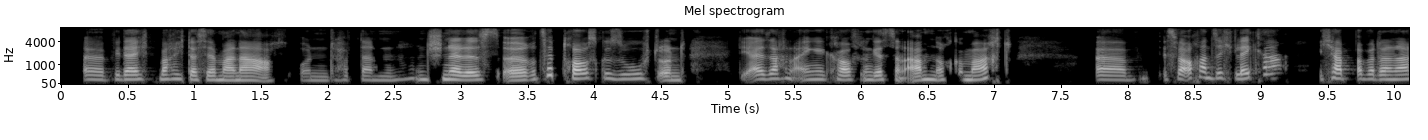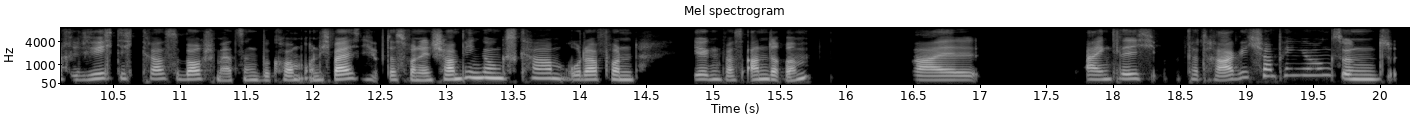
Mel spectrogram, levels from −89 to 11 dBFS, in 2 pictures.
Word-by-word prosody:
äh, 185 -1 -3
vielleicht 190 +1 +1
mache 200 +1 -1
ich 210 - -9
das 180 -2 -1
ja 170 - +1
mal 160 -1 +4
nach“ 160 -4 +4 0.2
und 155 0 -15
habe 175 - -17
dann 165 0 -8
'n 190 -3 -8
schnelles, 180 -2 +3
äh, - - -2
Rezept 195 - +1
rausgesucht 220 -1 +3
und 165 +1 -1 0.4
die - - -7
ei 195 - +3
Sachen 220 +2 -1
eingekauft 180 -1 0
und 180 - -8
gestern 180 +1 -2
Abend 190 - +4
noch 170 - -5
gemacht. 180 -1 +1 0.6
Äh, 175 -1 +1 0.2
es - - -12
war - - +7
auch - - -12
an 270 - +3
sich 245 0 -7
lecker, 410 - +1 0.3
ich - - -7
habe 230 0 +6
aber 205 0 -1
danach 195 +1 +2
richtig 220 +5 -5
krasse 215 -1 -3
Bauchschmerzen 175 -4 -1
bekommen 165 +3 -3
und 165 - -7
ich 170 - -9
weiß 210 +3 +8
nicht, 190 - -13
ob - - -22
das 185 0 -5
von 170 - -1
den 160 +1 -1
Champignons 245 +5 +2
kam 235 -2 -2
oder 190 +1 +3
von 185 -2 0 0.5
irgendwas 195 -4 -4
anderem, 195 +4 +1 0.8
weil 170 -1 +1 0.8
eigentlich 210 +3 -2 0.2
vertrage 195 +2 +1
ich 275 - -10
Champignons. 365 +2 -7
Und 195 -1 -1
195 Hz, 180 wpm, -24 LUFS, 175-220 Hz, 0.8 s, weiß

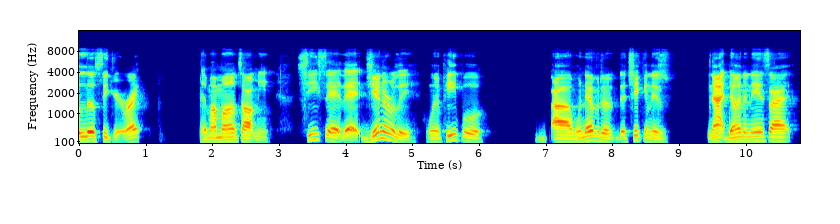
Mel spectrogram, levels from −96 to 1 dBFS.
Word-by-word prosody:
little 140 +1 +5
secret, 130 -4 -6
right, - - +1 0.9
that - - -6
my 115 +2 +1
mom 125 +2 +1
taught 120 -4 +2
me. 85 -4 -12 0.4
She 175 +4 -6
said 460 - 0
that - - +1
generally 165 - 0
when 115 -1 -6
people 135 -8 -3 1.0
uh, 105 -1 +5
whenever 135 +8 +1
the 125 -4 -3
the 110 - -4
chicken 125 +1 -5
is 100 -3 -4 0.6
not 120 -1 +6
done 130 +4 +2
in 135 - -3
the 135 +1 0
inside 130 -2 +1
130 Hz, 140 wpm, -25 LUFS, 110-140 Hz, 1.0 s, not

